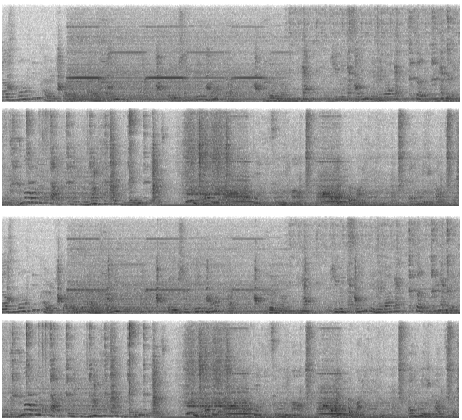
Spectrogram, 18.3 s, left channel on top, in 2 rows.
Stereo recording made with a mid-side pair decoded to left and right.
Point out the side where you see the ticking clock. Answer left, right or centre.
right.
